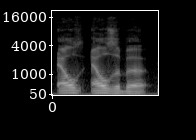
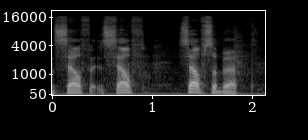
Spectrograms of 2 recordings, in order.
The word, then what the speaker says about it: Elphaba: I said Selfsaba.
